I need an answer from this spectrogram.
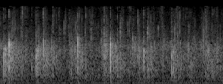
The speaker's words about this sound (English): If you got anything out of this, put your hands together. Give the Lord a hand clap.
